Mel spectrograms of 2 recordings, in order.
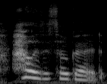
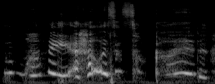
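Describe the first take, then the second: First: Said in the usual way. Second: Much higher, crying whisper; teary disbelief. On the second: Real, not acted. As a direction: plead through happy tears. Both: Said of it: "Why am I crying".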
